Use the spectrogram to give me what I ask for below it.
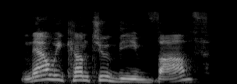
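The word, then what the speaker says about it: וו: Now we come to the vav, which if you see me write it in class, I'm going to write it with W's because historically it was a wow.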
